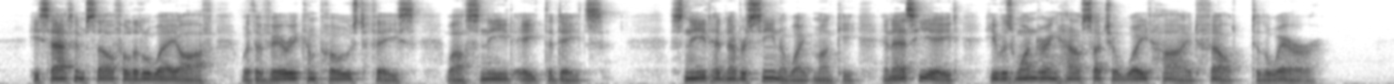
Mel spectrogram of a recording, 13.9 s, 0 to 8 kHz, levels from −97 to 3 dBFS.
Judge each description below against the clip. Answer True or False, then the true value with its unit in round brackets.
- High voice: False (95 Hz)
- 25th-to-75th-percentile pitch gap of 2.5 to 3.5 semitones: False (4.0 semitones)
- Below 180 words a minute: True (170 wpm)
